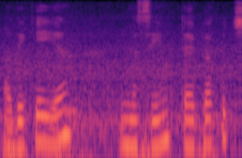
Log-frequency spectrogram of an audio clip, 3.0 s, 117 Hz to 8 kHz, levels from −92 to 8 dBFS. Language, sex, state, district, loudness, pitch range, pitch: Hindi, female, Uttar Pradesh, Deoria, -28 LUFS, 160-185 Hz, 165 Hz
